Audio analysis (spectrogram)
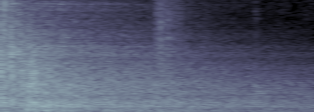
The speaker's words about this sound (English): But when they got to Martha's car, the perfect night was shattered by a thunderclap of gunfire.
